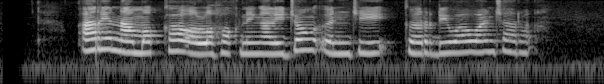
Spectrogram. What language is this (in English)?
Sundanese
